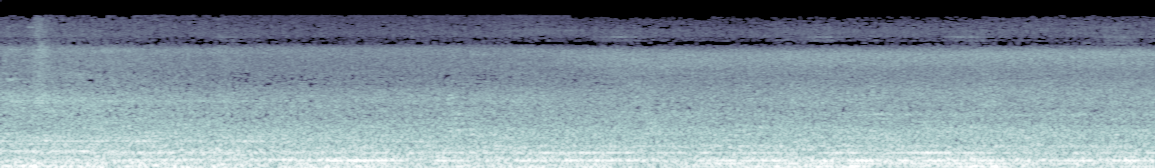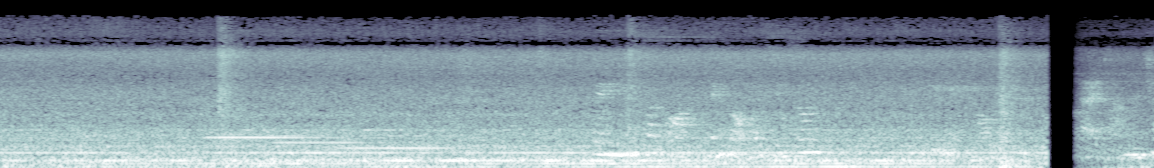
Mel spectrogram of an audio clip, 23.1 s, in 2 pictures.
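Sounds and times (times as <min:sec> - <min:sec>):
train rumbling away: 0:00.0 - 0:22.0
descending three-tone chime: 0:13.6 - 0:17.2.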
